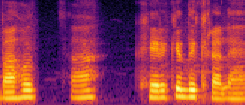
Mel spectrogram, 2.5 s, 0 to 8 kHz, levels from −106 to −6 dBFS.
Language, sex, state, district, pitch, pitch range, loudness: Magahi, male, Bihar, Gaya, 145 Hz, 130-155 Hz, -17 LUFS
